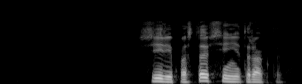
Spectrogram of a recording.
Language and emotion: Russian, neutral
